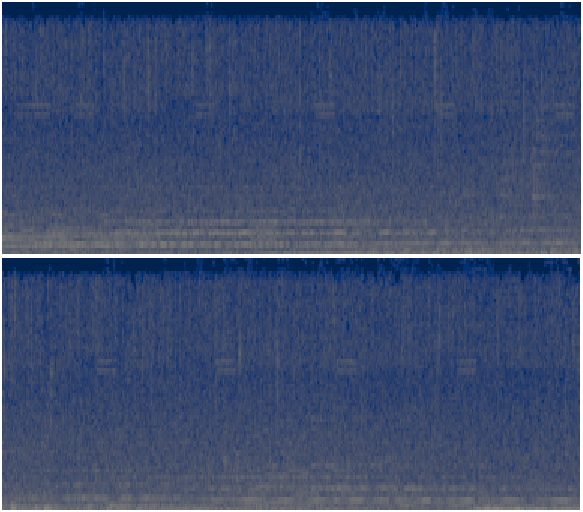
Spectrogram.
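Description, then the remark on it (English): A steady, dense rain sound effect from a video game patters continuously on a hard surface, loud, with faint sustained tonal hums beneath it and no voices. “Yeah, the rain effect does feel like Metal Gear Solid too.”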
